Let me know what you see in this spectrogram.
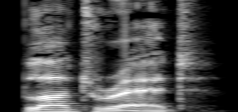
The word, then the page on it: blood-red: British English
